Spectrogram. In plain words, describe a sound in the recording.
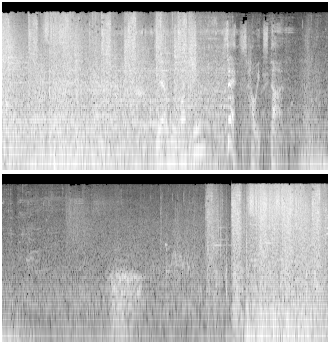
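Game battle effects crash, clang and whoosh in quick bursts.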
